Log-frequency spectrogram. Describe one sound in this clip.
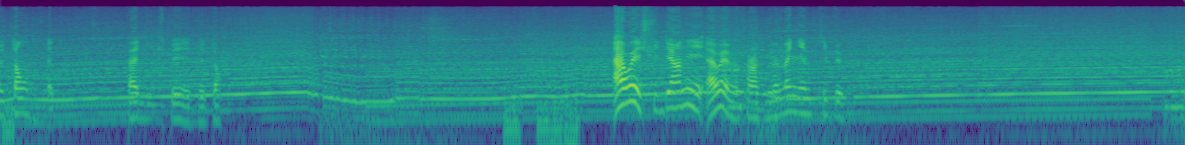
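A car engine revs steadily at high speed, its pitch rising slowly as it accelerates.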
